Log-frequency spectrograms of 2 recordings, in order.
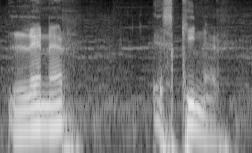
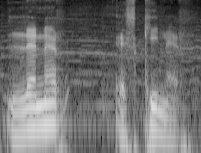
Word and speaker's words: Lynyrd Skynyrd: Estos son teloneros, o fueron teloneros de los Who, y yo antes te he dicho Lynyrd Skynyrd, pero no, tienes que saber que se pronuncia Lynyrd Skynyrd. Incluso hay un disco de ellos que dicen, pronúncialo así, Lynyrd Skynyrd, nada de Lynyrd ni nada de nada, Lynyrd Skynyrd.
